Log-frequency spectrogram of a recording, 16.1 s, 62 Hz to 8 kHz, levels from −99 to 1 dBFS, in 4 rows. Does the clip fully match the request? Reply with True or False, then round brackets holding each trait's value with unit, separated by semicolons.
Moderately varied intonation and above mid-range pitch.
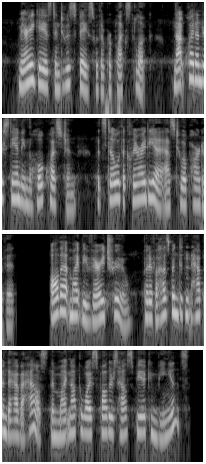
True (3.9 semitones; 215 Hz)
